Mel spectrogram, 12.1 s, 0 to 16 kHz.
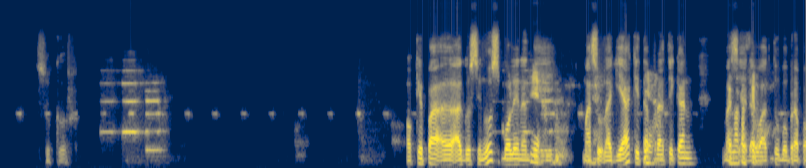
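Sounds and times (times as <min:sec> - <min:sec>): monitor alarm tone: 0:01.5 - 0:03.3, 0:07.3 - 0:12.0
short high beeps: 0:07.5 - 0:10.2, 0:10.9 - 0:12.0.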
